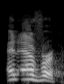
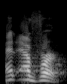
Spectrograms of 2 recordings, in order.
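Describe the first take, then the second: No difference in how they are said.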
